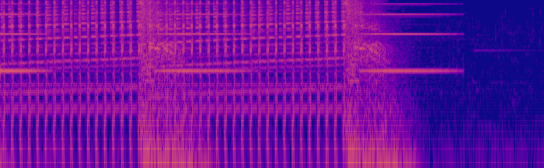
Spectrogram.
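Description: A loud bright chime rings out twice.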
